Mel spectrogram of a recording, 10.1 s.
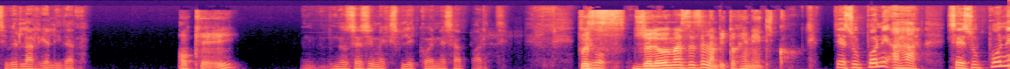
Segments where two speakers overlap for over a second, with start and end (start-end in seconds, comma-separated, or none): none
